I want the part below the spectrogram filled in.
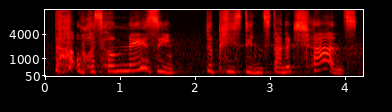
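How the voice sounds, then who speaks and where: Animated, forthright young warrior princess. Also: female voice, high-pitched, slight background noise. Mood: amazed. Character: earnest, excitable young warrior princess of a distant land. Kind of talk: video game cutscene acting.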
